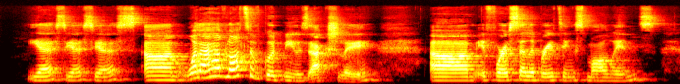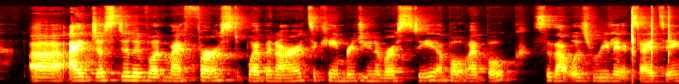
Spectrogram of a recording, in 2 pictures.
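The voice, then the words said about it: Sick, slightly rough voice. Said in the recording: “I am a little bit sick, so forgive my voice”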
